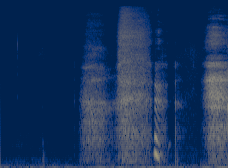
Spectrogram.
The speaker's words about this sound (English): Did you guys hear that little gasp? Aww.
